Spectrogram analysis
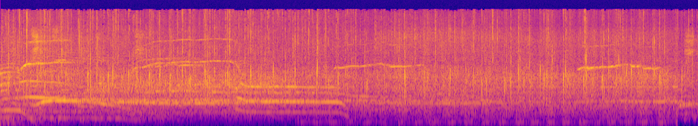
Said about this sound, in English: First of all, a big round of applause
